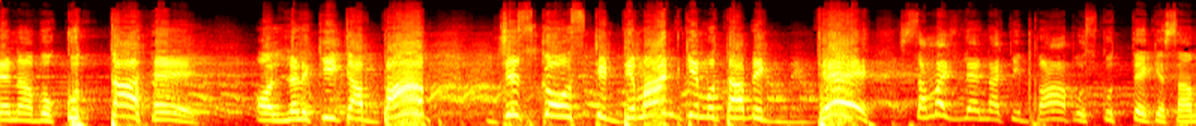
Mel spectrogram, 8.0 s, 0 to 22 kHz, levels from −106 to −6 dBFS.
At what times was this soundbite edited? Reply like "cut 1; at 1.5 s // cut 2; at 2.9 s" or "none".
none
